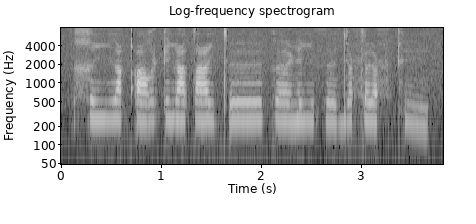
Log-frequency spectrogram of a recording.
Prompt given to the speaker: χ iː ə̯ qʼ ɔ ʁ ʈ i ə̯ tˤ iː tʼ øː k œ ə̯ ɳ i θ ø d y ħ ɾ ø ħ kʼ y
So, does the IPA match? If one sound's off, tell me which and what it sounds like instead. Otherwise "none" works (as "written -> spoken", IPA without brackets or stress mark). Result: none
